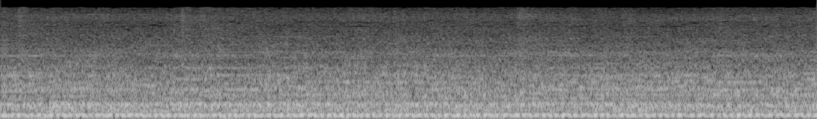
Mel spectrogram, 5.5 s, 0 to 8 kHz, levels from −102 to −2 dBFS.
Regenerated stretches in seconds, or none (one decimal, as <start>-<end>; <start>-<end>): 0.0-5.5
